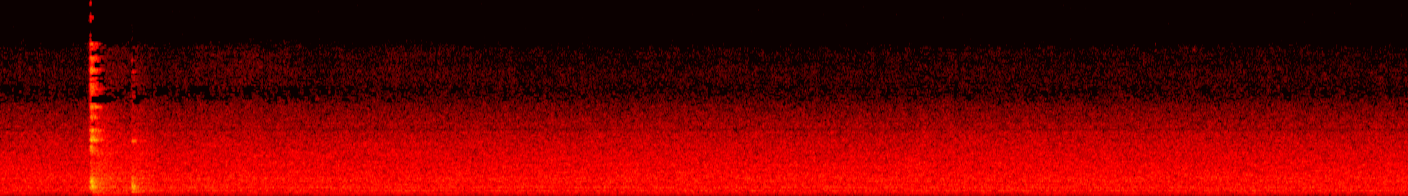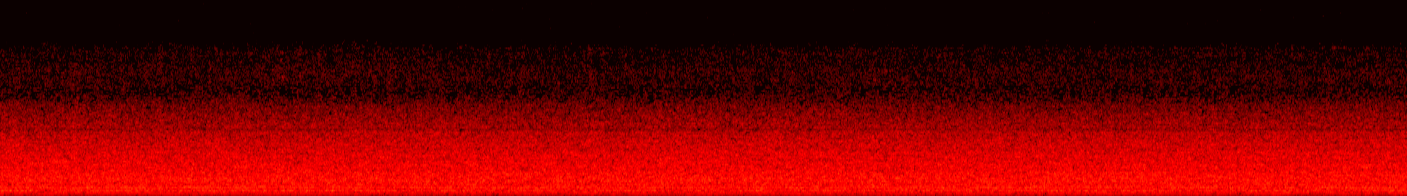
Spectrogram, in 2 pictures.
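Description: Two brief glassy knocks about a second in as an upturned glass mason jar is set down over a candle into a water-filled glass bowl, followed by a faint steady room hum with a few low fixed tones.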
